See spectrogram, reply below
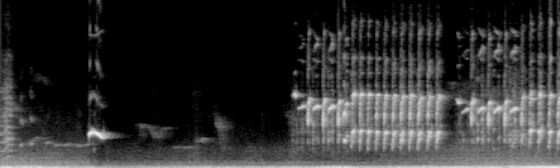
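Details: Orange-headed thrush song meant to prompt idle home birds to start singing: a lone squeaky note, a quiet stretch, then a long fast stream of high, trilled and whistled notes over a constant low hum.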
